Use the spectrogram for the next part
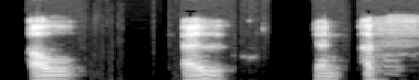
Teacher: Kita ingat bahwa makhraj ketiga huruf ini sama, ujung lidah dengan ujung gigi seri atas, ya. Ujung lidah menempel ke ujung gigi seri atas, jadi sedikit keluar ujung lidahnya. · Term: al-huruf al-lisawiyah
